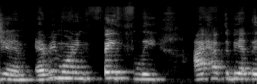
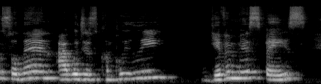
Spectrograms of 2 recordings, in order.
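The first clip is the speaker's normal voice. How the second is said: ordinary talk, nothing marked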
